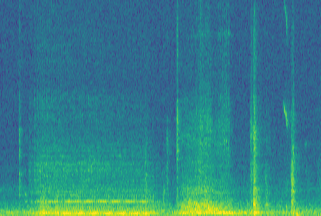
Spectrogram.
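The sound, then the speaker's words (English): A heated-coil vacuum forming machine, with heated coils placed over a master copy, produces a raised image on Braille paper, running with a steady low mechanical hum, punctuated by a few sharp clicks and clunks as parts shift. No one speaks. “This master copy then goes into a machine that will produce one image onto Braille paper with a heated coil machine.”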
